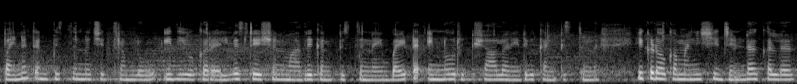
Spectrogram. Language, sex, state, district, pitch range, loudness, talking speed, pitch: Telugu, female, Andhra Pradesh, Sri Satya Sai, 220-240 Hz, -20 LUFS, 160 wpm, 230 Hz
